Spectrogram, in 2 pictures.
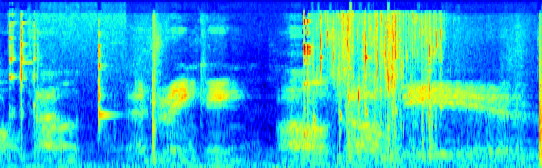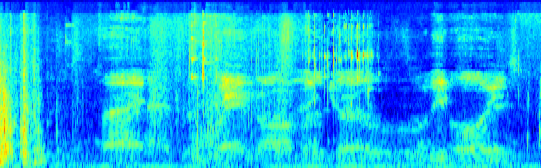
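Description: In the Call of Cthulhu video game, a drink is poured into a glass with clinks and liquid sounds mixed under ongoing conversation and background ambience.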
